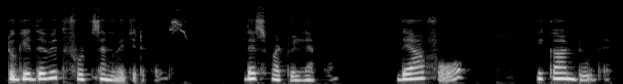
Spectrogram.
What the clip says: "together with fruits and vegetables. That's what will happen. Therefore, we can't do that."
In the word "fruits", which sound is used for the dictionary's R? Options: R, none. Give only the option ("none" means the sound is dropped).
none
